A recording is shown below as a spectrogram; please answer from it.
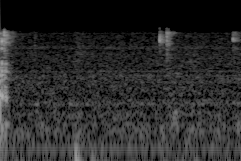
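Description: A couple of faint computer mouse clicks over quiet room tone, with a soft low thump just under a second in.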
